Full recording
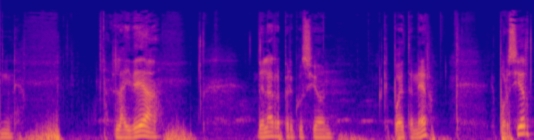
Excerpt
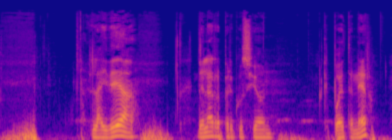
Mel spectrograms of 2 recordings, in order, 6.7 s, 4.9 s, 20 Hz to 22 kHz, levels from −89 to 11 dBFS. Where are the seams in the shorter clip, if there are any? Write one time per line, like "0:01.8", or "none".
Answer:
0:02.4

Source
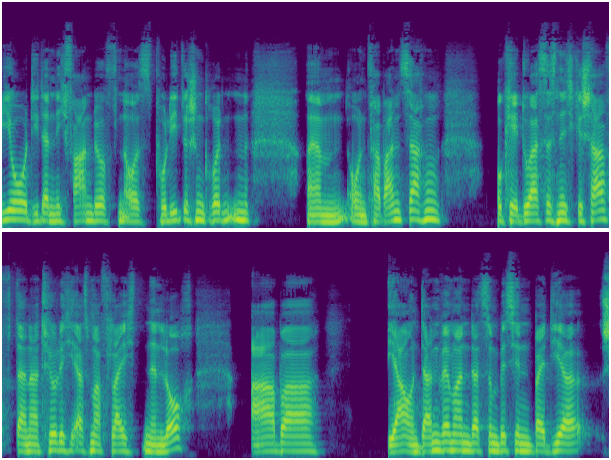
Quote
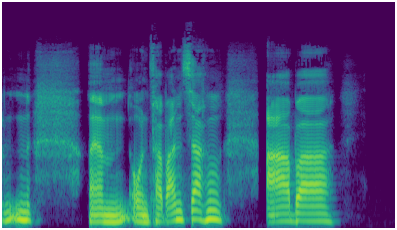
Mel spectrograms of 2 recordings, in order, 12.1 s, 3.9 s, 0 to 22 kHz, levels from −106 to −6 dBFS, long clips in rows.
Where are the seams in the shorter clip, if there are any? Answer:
0:02.5

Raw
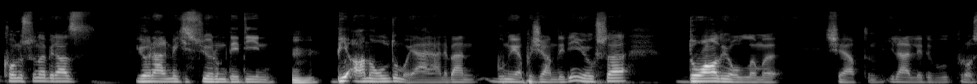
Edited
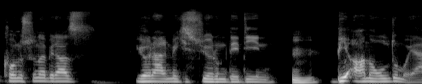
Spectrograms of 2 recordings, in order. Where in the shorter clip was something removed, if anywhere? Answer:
none

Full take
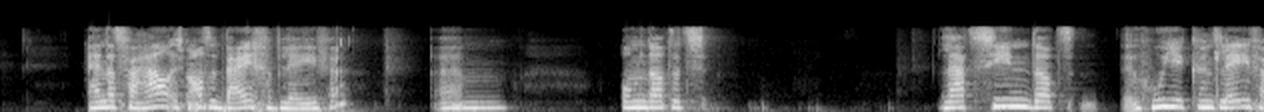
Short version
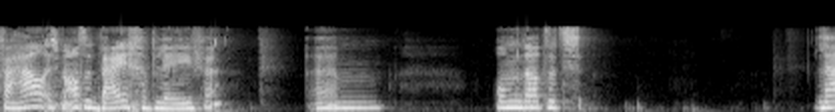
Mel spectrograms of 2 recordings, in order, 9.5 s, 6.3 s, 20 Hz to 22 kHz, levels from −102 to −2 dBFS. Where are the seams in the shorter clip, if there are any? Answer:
none

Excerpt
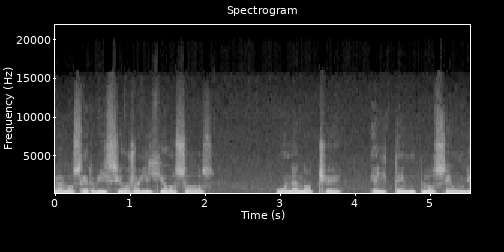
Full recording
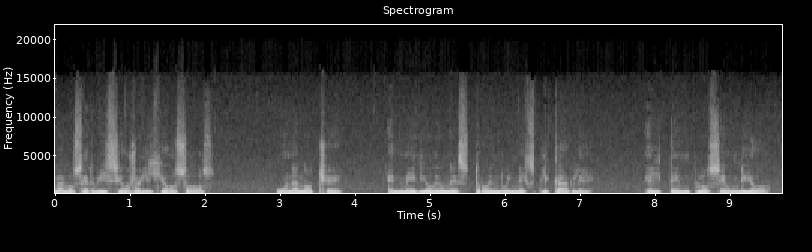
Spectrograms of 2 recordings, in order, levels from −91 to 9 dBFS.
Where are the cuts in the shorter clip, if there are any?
0:04.1

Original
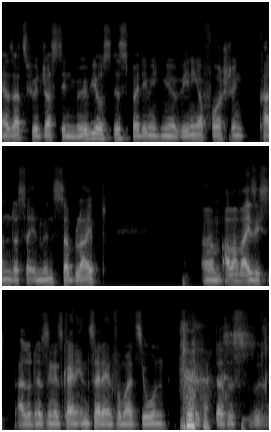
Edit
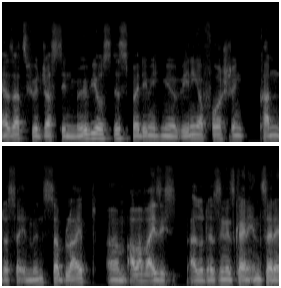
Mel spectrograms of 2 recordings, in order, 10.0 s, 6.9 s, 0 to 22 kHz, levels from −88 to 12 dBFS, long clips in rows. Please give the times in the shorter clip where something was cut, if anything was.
0:04.7

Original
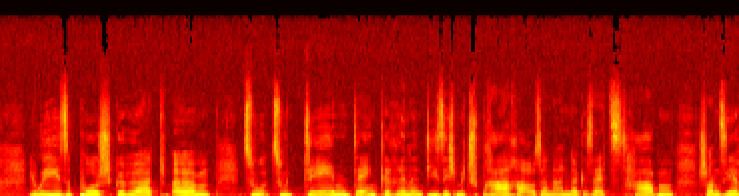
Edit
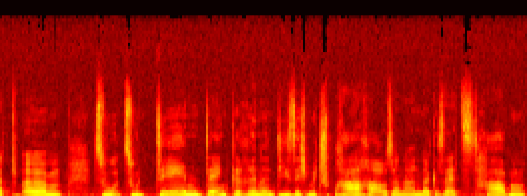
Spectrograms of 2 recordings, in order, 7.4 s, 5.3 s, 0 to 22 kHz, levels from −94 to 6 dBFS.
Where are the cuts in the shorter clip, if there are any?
none

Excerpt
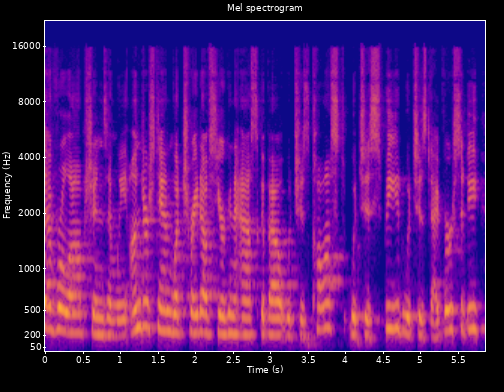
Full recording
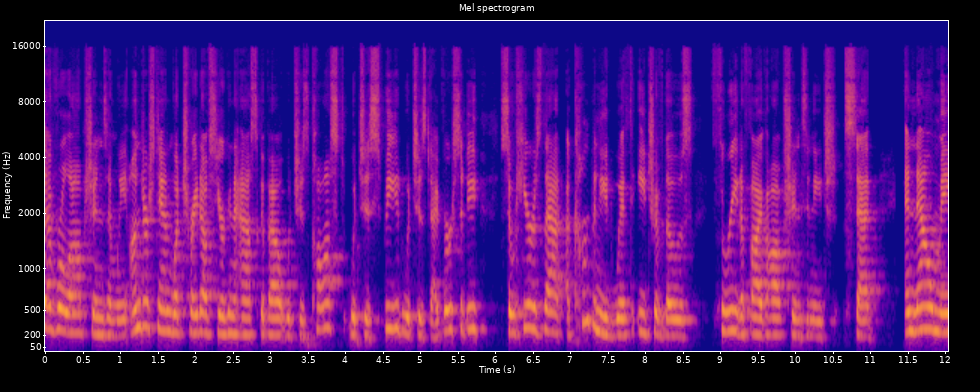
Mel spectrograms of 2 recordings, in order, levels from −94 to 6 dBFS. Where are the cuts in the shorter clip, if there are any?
none

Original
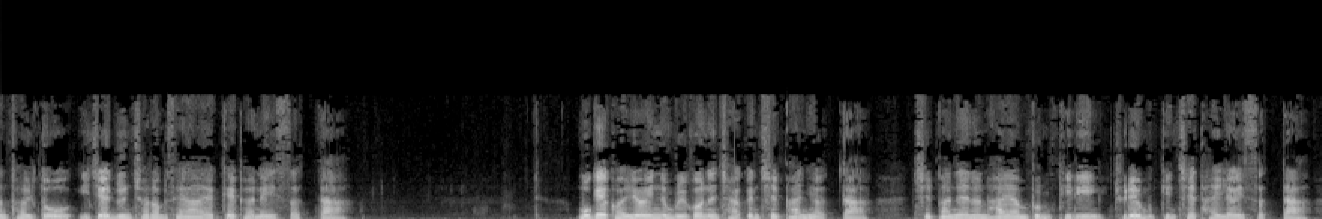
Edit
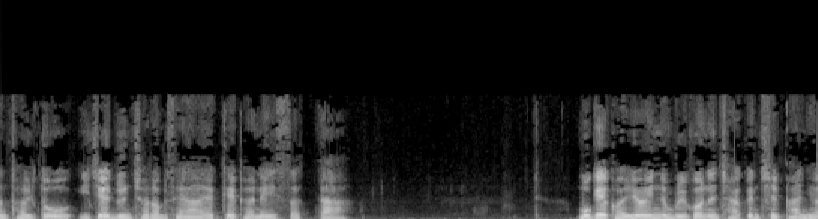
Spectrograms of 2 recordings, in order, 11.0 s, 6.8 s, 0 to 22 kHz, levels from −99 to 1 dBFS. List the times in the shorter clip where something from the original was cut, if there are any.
none

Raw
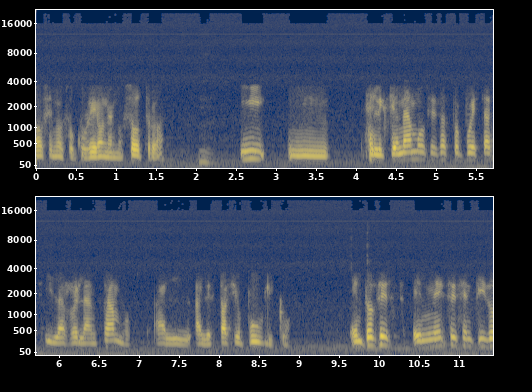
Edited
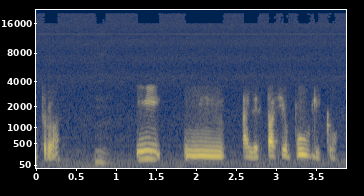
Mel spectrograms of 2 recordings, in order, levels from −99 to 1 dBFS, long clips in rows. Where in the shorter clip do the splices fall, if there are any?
0:02.5

